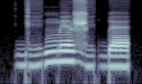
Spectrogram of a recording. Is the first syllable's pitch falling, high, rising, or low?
rising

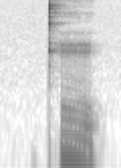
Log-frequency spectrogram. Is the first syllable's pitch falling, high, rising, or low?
low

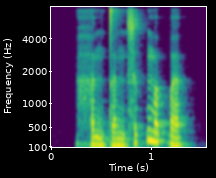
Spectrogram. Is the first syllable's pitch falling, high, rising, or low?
low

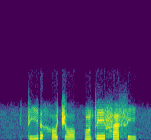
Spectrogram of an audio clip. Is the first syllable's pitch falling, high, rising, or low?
rising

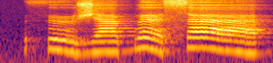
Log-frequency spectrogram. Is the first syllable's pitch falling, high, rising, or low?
falling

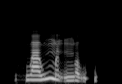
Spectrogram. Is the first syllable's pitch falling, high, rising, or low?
rising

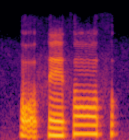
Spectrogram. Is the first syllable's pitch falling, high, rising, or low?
low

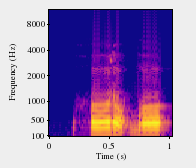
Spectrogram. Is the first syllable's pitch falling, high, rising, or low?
high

